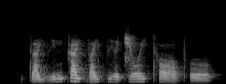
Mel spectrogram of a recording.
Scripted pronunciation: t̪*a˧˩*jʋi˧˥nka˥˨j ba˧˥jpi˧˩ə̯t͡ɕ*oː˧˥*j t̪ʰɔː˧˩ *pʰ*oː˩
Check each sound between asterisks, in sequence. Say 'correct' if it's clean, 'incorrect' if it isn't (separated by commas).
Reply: correct, correct, correct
